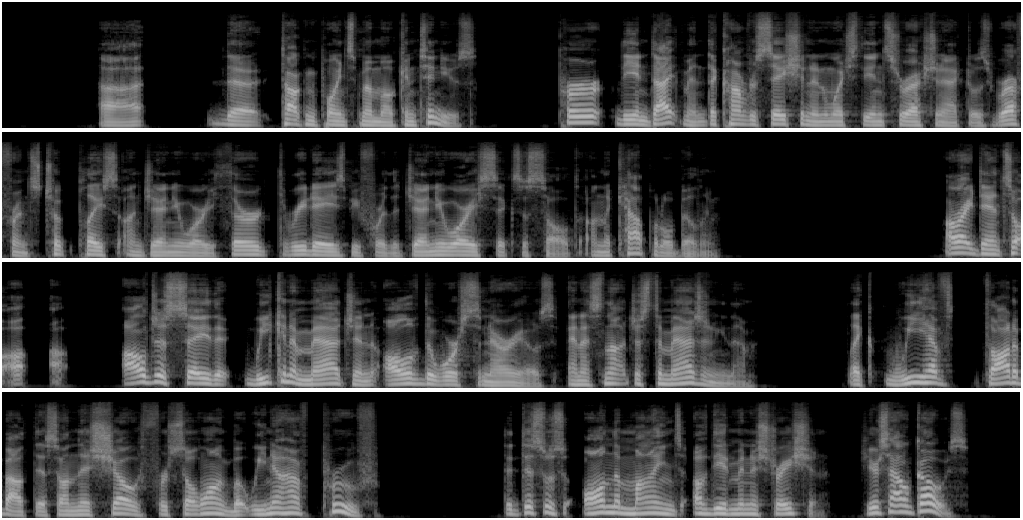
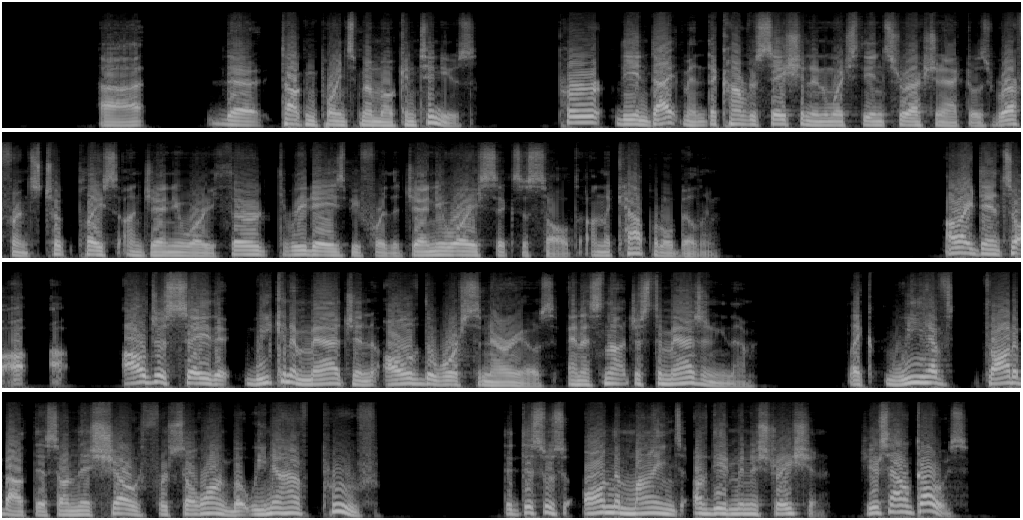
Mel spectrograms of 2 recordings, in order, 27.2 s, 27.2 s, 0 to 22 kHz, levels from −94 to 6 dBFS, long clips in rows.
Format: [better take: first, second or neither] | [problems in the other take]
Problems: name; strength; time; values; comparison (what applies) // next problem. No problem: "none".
first | distortion; slight; 9% of the sound clipped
